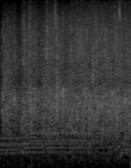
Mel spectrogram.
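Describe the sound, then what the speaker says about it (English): Steady hand clapping at a faint level, sounding like a crowd's applause, runs unbroken for about two seconds. It is heard on its own, without speech. "Oh, I clap for you, honey."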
